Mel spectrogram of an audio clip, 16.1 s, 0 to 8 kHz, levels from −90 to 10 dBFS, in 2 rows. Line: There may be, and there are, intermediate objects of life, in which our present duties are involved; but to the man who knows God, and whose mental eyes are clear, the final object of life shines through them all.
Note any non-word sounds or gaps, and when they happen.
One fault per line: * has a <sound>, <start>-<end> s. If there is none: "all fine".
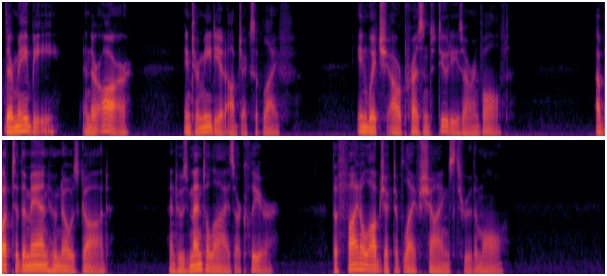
all fine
